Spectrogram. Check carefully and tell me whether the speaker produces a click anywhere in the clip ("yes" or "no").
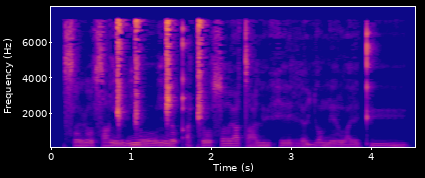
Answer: yes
